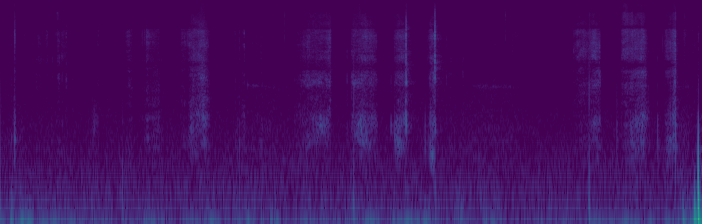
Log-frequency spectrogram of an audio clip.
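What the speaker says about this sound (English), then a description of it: "I'm going to distress around the edges with my snips" Metal snips distress the edges of a paper card for a stamped card, making a quick series of crisp snipping and scraping cuts in irregular bursts, close and fairly quiet, with no talking.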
